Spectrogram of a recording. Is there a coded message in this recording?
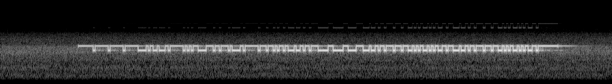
Yes: RTTY (50 baud, 450 Hz shift) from 0.8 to 5.6 s, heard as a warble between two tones, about 2100 Hz centre, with radio static. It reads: YO3QF 559 1440 1440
